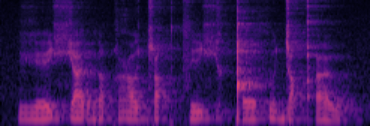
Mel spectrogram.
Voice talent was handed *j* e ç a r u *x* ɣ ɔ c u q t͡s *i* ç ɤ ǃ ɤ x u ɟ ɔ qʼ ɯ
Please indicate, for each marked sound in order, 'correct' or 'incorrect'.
incorrect, incorrect, correct

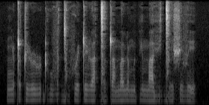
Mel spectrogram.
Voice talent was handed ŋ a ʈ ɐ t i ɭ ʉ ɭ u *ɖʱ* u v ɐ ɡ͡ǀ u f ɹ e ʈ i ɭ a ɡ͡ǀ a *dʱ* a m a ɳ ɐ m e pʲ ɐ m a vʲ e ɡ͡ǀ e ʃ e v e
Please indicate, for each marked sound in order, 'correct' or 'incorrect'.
correct, incorrect

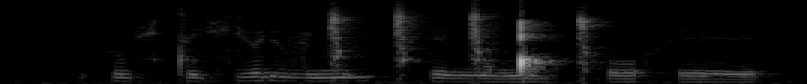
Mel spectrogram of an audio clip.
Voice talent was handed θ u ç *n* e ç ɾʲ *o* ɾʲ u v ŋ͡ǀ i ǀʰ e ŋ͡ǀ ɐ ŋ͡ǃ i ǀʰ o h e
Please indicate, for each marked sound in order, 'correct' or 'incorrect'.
incorrect, incorrect

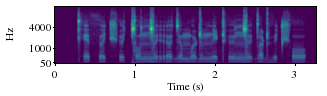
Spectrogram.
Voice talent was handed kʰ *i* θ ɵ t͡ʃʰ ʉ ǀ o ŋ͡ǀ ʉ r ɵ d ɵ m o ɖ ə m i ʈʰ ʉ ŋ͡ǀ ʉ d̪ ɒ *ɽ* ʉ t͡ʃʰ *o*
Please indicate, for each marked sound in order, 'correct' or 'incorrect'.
incorrect, incorrect, correct

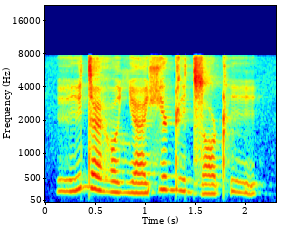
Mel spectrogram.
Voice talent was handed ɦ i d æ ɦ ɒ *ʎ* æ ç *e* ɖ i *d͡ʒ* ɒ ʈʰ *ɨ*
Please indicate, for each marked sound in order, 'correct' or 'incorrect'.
correct, correct, incorrect, incorrect

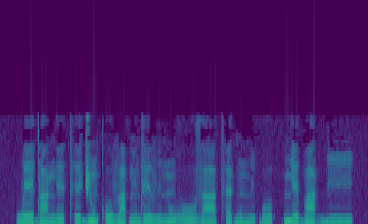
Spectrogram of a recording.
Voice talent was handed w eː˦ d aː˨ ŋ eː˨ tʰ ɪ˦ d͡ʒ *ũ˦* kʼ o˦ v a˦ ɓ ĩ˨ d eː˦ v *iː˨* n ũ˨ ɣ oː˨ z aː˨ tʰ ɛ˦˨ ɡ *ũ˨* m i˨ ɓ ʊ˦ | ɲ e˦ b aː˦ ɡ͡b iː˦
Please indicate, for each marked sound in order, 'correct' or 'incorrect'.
correct, incorrect, correct

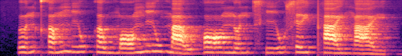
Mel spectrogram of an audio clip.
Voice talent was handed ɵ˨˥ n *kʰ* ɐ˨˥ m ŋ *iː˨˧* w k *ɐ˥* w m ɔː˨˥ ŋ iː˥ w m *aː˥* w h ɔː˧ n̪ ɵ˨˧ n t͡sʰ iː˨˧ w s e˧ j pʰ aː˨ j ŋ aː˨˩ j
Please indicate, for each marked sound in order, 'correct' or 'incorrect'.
correct, correct, incorrect, incorrect

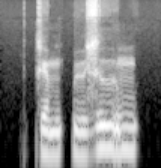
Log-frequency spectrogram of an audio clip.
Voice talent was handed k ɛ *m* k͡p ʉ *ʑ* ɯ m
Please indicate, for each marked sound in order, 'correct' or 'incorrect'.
correct, incorrect

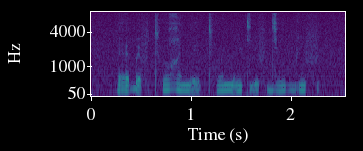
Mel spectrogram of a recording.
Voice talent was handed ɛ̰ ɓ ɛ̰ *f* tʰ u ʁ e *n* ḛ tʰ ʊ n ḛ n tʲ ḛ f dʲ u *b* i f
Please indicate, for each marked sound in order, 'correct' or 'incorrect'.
correct, correct, correct

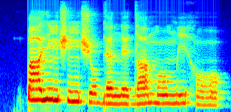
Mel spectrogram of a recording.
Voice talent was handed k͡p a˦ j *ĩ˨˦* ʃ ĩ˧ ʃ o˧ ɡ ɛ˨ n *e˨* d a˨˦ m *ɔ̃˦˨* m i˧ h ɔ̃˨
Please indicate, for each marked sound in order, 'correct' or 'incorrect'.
incorrect, correct, incorrect

